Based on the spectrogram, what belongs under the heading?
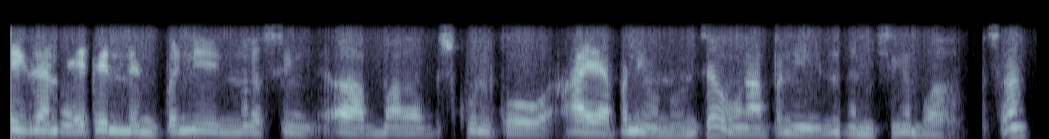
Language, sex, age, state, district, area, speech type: Nepali, male, 30-45, West Bengal, Darjeeling, rural, conversation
